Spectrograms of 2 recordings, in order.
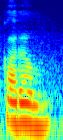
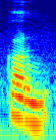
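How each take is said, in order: First: The r is fully sounded with a vowel. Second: The r is a short half sound. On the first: The speaker calls it wrong. "मतलब र पूरा" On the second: The speaker calls it right. "आधा र आ रहा है"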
